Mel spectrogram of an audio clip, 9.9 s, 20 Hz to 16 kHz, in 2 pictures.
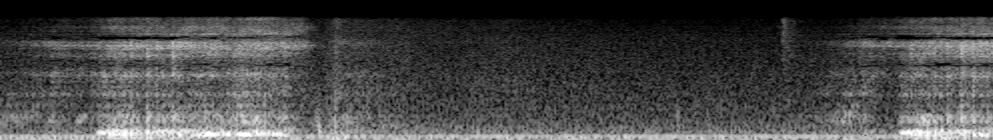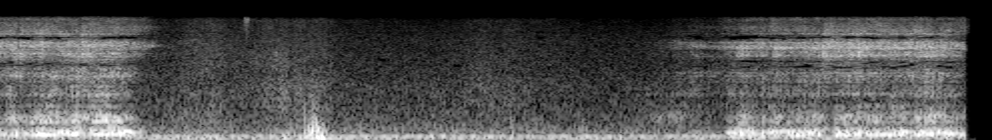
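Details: Nightly heavy snoring from a sleeping husband: loud, rattling snores on each in-breath, about 15 breaths per minute, over a steady low room hum.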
